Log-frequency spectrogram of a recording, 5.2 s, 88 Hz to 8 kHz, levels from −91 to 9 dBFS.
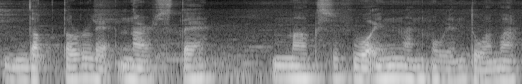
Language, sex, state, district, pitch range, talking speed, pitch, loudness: Mizo, male, Mizoram, Aizawl, 105-115 Hz, 125 wpm, 110 Hz, -16 LUFS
